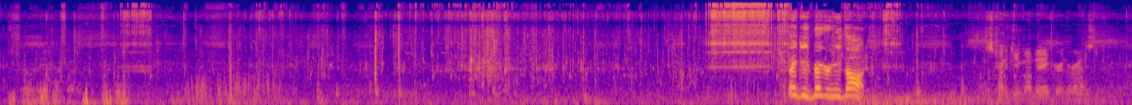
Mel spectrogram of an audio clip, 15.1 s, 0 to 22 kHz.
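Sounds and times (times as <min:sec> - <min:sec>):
wind and water rumble: 0:00.0 - 0:15.0
faint clicks and knocks: 0:11.6 - 0:12.4.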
